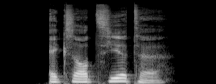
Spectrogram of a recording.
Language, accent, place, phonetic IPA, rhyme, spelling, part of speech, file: German, Germany, Berlin, [ɛksɔʁˈt͡siːɐ̯tə], -iːɐ̯tə, exorzierte, adjective / verb, De-exorzierte.ogg
- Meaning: inflection of exorzieren: 1. first/third-person singular preterite 2. first/third-person singular subjunctive II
